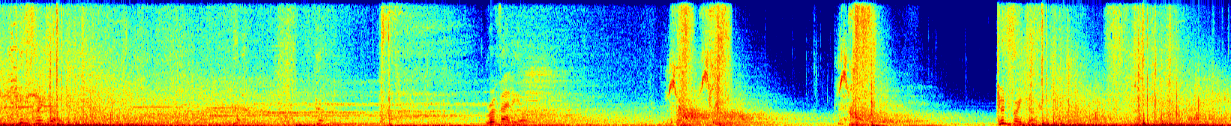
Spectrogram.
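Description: Low rumbling booms sound during a fight.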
